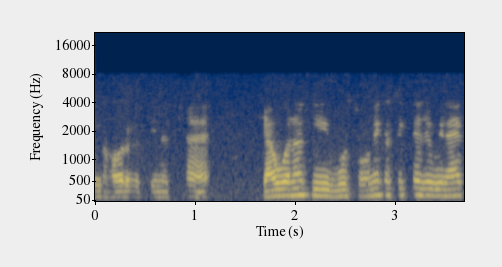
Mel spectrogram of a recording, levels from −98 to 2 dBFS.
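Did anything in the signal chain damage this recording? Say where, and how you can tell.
Yes. The damage comes from noise suppressor artifacts in the call processing stage, present for the whole clip. The room noise, which sits about 20 dB below the speech, is pulled down by roughly 18 dB in the gaps and then swells back under each phrase. The suppressor estimates the steady noise and attenuates those bands frame by frame, so the gain keeps switching as speech starts and stops.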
